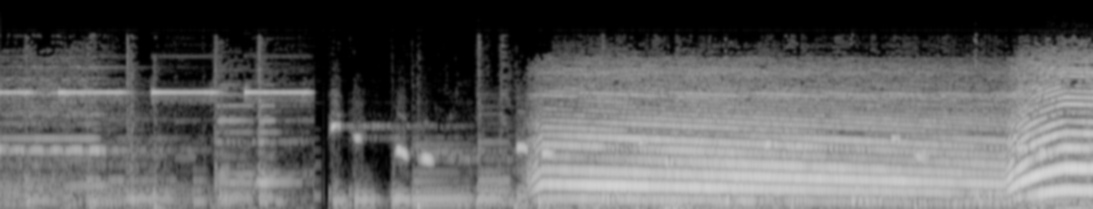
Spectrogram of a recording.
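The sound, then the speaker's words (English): A few brief, high whistle-like notes give way to a loud fire engine siren that wails steadily as the fire engine arrives, its pitch slowly sinking before sweeping back up at the end. “Look, here comes the fire engine, says one little monkey.”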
